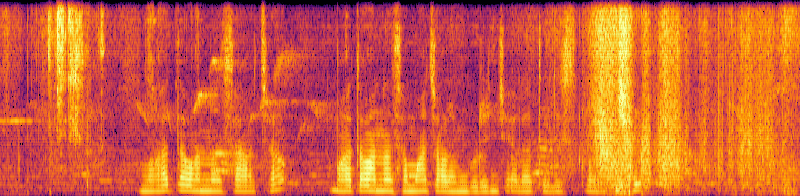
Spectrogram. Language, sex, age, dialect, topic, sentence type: Telugu, female, 18-24, Central/Coastal, agriculture, question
